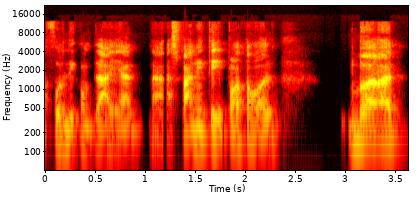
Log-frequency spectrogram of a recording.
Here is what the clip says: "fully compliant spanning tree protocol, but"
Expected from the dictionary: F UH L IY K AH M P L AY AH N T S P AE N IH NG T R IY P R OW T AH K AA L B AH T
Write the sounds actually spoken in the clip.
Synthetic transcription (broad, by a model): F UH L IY K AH M P L AY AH N T S P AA N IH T IY P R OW T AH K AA L B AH T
